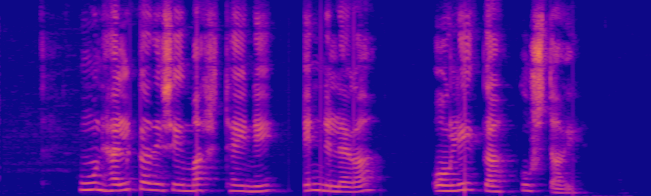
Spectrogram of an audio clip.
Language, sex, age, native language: Icelandic, male, 60-69, Icelandic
